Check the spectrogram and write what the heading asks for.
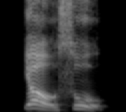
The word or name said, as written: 要素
